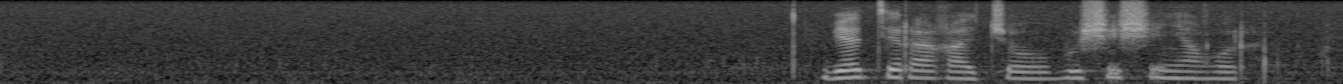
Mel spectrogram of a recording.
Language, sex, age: Northern Sotho, female, 26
